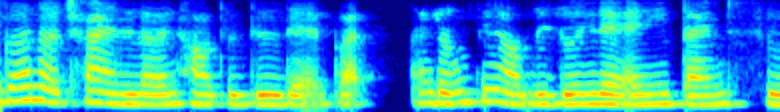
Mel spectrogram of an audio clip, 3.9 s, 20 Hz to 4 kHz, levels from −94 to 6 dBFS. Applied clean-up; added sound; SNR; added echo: neural mask model Resemble Enhance denoiser.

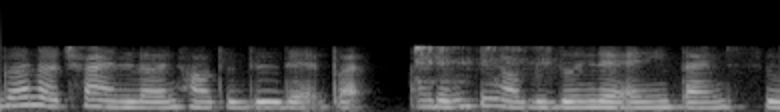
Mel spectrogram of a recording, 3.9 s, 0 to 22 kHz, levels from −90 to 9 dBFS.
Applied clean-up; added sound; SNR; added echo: neural mask model RNNoise.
